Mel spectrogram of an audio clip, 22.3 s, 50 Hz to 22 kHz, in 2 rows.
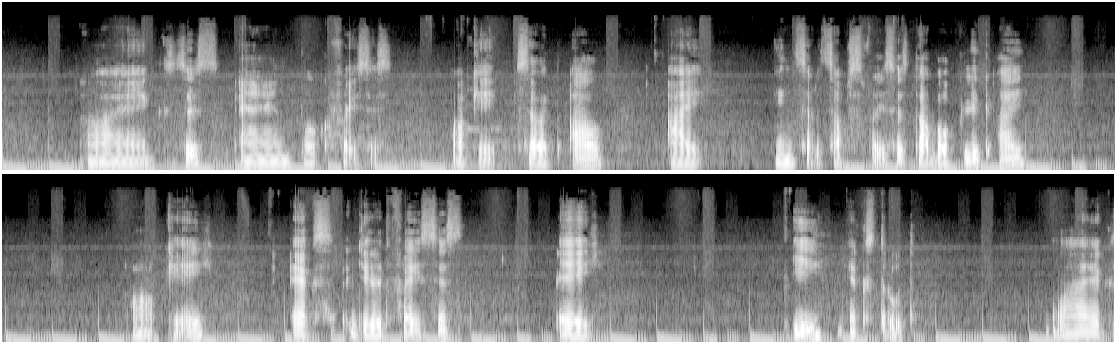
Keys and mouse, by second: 4.3 a, 6.1 i, 8.5 i, 12.0 click, 13.4 x, 15.9 a, 18.6 e.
